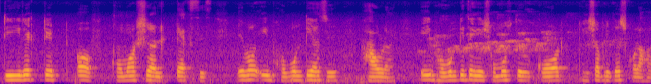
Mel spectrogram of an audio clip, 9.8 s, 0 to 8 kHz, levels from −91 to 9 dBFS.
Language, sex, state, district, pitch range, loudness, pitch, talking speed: Bengali, male, West Bengal, North 24 Parganas, 140-160 Hz, -17 LUFS, 150 Hz, 110 wpm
